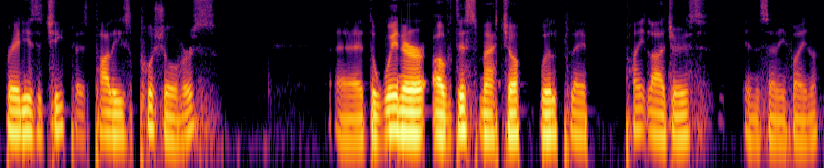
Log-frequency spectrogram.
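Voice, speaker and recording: Smooth, low-voiced man with a Cork accent. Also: fairly even intonation, normal speed, warm tone, dry recording, studio quality. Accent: Cork Irish. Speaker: fantasy football podcast host. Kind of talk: casual sports chat.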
